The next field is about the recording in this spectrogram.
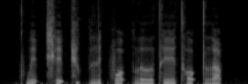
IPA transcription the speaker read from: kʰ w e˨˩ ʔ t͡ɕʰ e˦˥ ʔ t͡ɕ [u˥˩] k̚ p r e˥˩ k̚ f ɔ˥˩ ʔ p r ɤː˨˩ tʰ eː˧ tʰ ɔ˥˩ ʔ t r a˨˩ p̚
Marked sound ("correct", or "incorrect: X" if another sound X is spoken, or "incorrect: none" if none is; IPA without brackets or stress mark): correct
